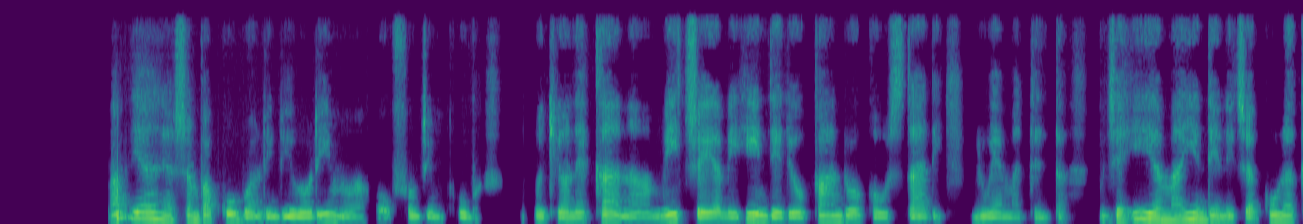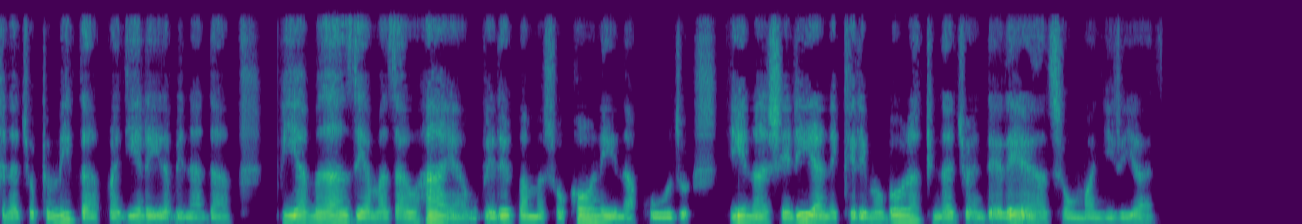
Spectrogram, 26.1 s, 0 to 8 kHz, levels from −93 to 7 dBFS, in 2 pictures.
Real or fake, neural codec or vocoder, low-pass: fake; codec, 24 kHz, 0.5 kbps, DualCodec; 7.2 kHz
